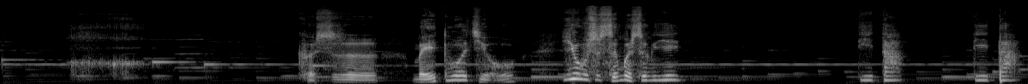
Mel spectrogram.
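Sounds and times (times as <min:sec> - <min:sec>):
snoring: 0:00.7 - 0:01.6
speech: 0:03.1 - 0:06.9, 0:08.6 - 0:09.1, 0:09.7 - 0:10.2.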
